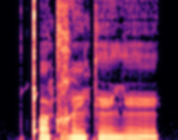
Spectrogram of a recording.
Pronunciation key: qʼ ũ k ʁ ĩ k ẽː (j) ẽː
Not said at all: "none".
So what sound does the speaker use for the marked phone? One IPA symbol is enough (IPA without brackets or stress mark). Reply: j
